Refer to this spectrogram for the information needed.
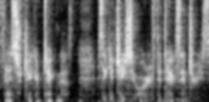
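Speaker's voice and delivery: breathy whisper, very quiet, barely audible. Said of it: "You're gonna whisper".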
